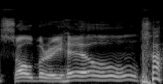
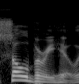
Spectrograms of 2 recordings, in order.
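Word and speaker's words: Solsbury Hill: It's not Salisbury Hill. How do you think it's spelt? It's Salisbury Hill. How's it spelt? It's Solsbury.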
